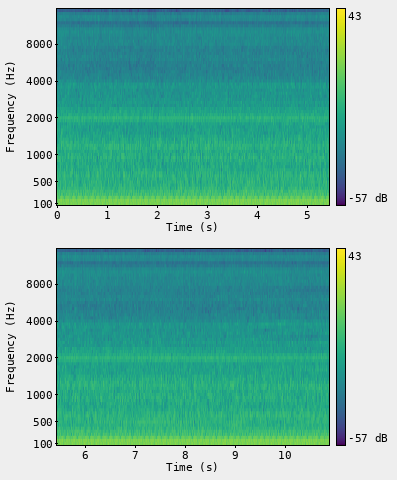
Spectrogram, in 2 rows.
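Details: Used generator HU40500G after new generator head (stator and rotor) installed, under 3,000 W load: deep, even drone holding steady speed, no dips, knocks or surging; engine and power output good.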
